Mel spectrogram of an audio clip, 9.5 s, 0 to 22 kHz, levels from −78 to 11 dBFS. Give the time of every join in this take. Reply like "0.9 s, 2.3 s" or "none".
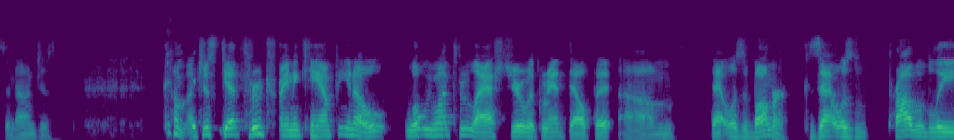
6.1 s, 8.0 s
